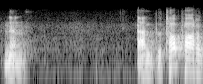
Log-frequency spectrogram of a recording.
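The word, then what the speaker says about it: 念: very interesting sign this it's pronounced in Japanese nen and the top part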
